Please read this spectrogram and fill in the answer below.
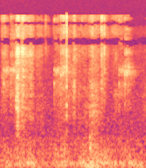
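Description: Faint paper handling near silence: a glue stick rubbed over paper cut-outs, with a few light ticks as petals are picked up and pressed down.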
